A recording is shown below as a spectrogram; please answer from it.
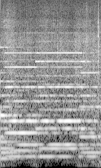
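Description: Church organ playing sustained chords, its notes moving every half second or so: the introduction to the hymn that follows the Creed.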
